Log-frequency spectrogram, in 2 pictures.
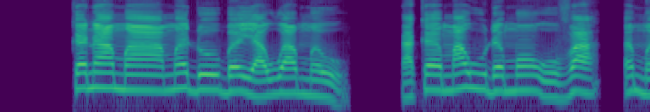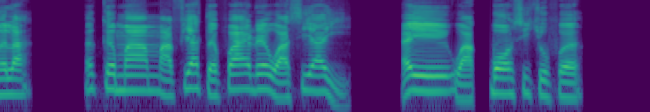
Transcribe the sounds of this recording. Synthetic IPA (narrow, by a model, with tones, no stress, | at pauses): kɛ˦nã˦a˦m˨a˨mɛ̃˦ɖo˦bɛ˦ja˨wu˦a˦mɛ̃˨wo̰˨ | ka˨kɛ˦mã˦wu˦ɖɛ˨mɔ̃˦wo˨va˦ | ɛ˦mɛ̃˨la˦ | ɛ˦kɛ˦mã˦mã˨fi˦a˦t̪ɛ˨ɸɛ˦a˦˨ɖɛ˦wo˨a˨si˦a˦jḭ˨ | e˦jɛ˦wo˨a̰˨k͡pɔ˦si˦t͡ʃo˦ɸɛ˦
